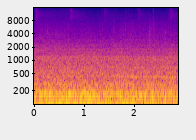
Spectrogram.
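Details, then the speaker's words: 1992 Toyota MR2 after repair: deep, steady engine drone revving all the way out smoothly, knocking noise gone. "I can rev all the way out and not a single noise happens. No more knocking."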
